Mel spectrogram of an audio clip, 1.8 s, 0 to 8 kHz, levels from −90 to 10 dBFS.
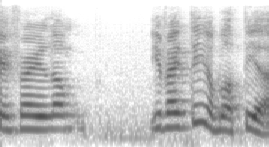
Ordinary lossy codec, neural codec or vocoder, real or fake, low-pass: none; codec, 16 kHz, 1 kbps, X-Codec, HuBERT features, trained on LibriSpeech; fake; 7.2 kHz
